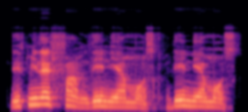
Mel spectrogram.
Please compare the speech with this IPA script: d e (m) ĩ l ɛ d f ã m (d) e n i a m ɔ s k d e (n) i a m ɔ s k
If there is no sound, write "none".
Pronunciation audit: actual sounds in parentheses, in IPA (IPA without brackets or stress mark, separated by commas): m, d, n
